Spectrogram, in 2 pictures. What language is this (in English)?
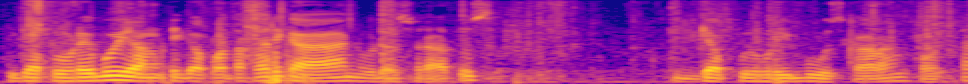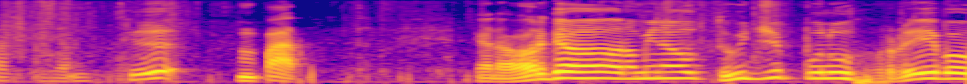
Indonesian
